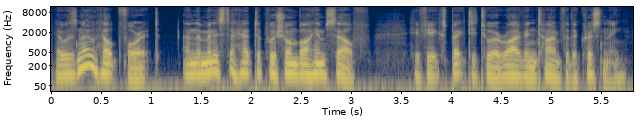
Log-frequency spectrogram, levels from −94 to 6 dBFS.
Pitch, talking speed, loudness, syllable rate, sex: 105 Hz, 260 wpm, -17 LUFS, 6.8 syllables/s, male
